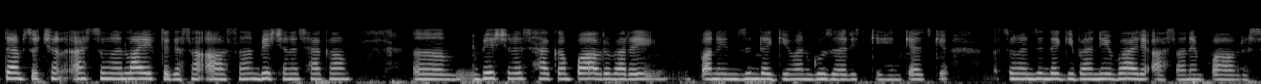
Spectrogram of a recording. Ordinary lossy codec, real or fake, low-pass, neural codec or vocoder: MP3, 48 kbps; fake; 5.4 kHz; vocoder, 44.1 kHz, 128 mel bands every 512 samples, BigVGAN v2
